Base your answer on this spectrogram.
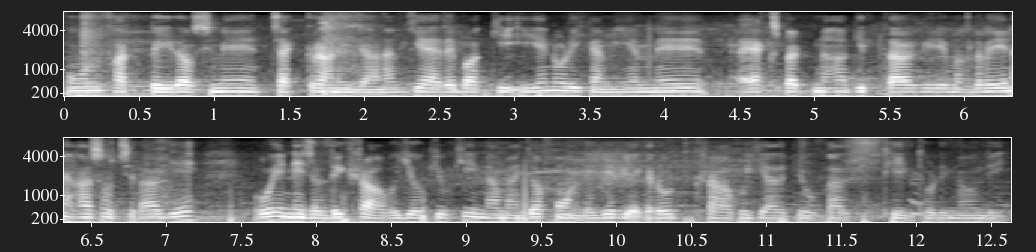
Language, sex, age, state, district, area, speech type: Dogri, male, 18-30, Jammu and Kashmir, Udhampur, rural, spontaneous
